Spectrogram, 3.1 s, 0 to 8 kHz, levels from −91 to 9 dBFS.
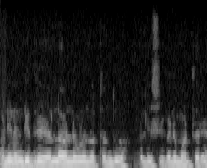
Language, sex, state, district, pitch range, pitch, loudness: Kannada, male, Karnataka, Dharwad, 185-195 Hz, 190 Hz, -13 LUFS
